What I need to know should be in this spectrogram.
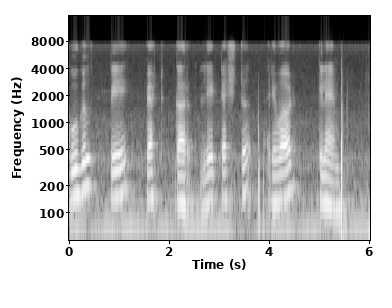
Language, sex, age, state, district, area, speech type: Kashmiri, male, 18-30, Jammu and Kashmir, Baramulla, urban, read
